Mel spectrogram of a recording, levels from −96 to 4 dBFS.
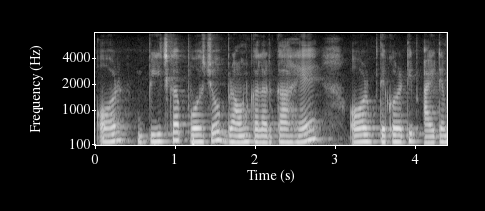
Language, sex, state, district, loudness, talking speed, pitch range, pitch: Hindi, female, Arunachal Pradesh, Papum Pare, -16 LUFS, 175 wpm, 170-190 Hz, 175 Hz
